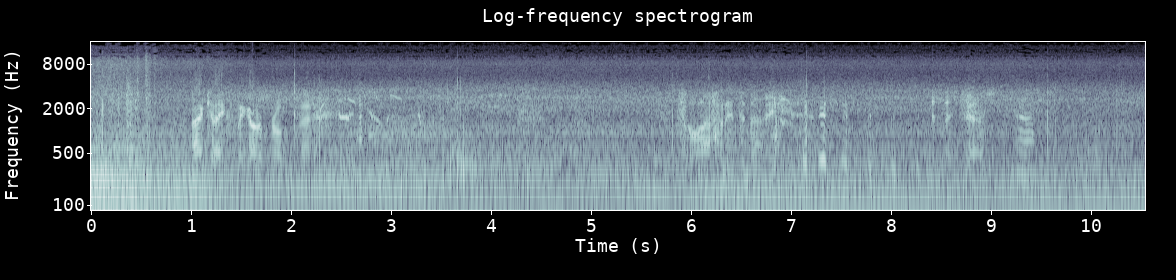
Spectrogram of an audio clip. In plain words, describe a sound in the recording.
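A man talks and laughs with animation, heard through a headset microphone.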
